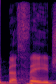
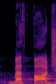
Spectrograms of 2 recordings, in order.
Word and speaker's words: Bethphage: If you were reading it in English, it'd be Bethphage. That's how we would pronounce it. But Bethphage is the way you would say it.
